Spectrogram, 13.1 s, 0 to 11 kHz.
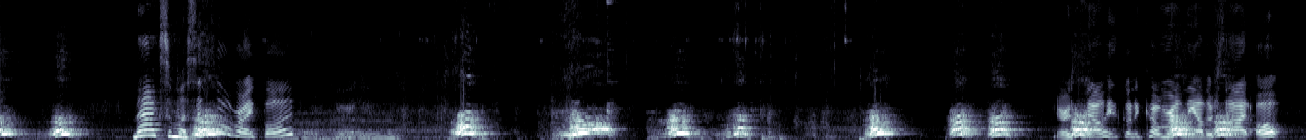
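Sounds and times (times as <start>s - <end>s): large dog barking: 0.0s - 1.0s, 1.9s - 2.5s, 4.5s - 7.8s, 8.6s - 11.1s, 11.7s - 12.5s.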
